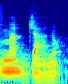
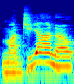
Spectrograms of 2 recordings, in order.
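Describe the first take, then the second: First: The i after the g is silent. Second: The i after the g is pronounced. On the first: The speaker calls it right. "instead of" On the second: The speaker calls it wrong. "imagine me saying"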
